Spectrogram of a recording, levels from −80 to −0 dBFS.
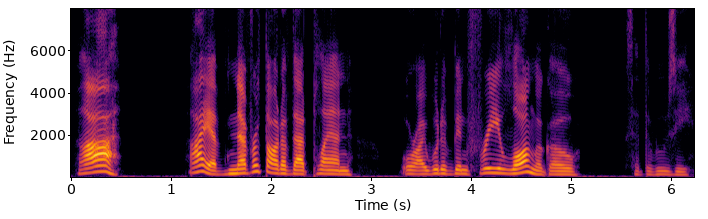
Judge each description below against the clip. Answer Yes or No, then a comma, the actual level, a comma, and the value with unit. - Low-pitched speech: No, medium, 185 Hz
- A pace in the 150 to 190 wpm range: Yes, average, 185 wpm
